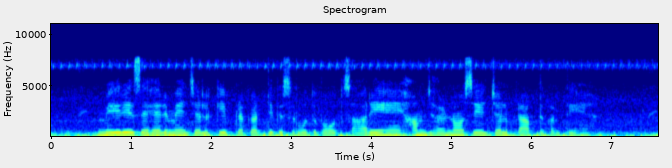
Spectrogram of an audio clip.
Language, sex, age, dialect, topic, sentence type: Hindi, female, 18-24, Kanauji Braj Bhasha, agriculture, statement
